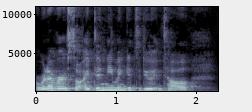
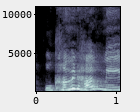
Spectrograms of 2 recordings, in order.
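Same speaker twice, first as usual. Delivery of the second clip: higher and louder, overwhelmed call for a hug; emotional plea; 8 semitones higher, 8 dB louder than usual. Retold or imitated. Stunned girlfriend begging her partner for a hug, voice up high and loud. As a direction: blurt it out, overcome.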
